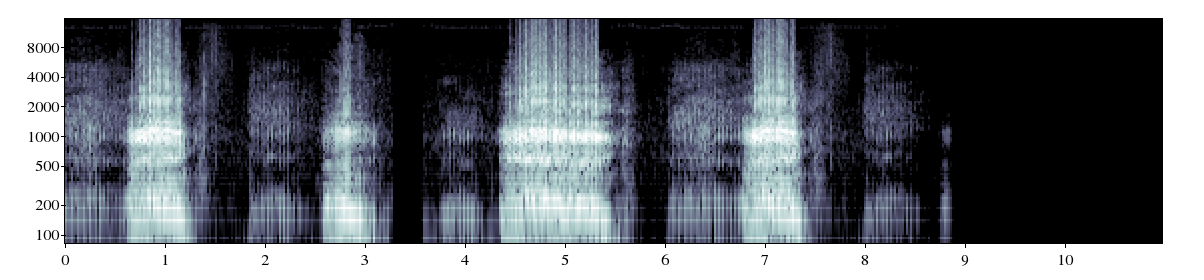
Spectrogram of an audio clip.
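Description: Lion roaring in a series: four loud roars about two seconds apart, with quieter grunting calls between them, the series stopping about nine seconds in.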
